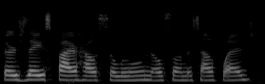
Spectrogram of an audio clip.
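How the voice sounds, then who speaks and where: A young woman from Bosnia, a singer-songwriter guest answering interview questions in a soft, hesitant way with many fillers, in a small music venue. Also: mid-range voice, completely flat delivery, brisk, dry recording.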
